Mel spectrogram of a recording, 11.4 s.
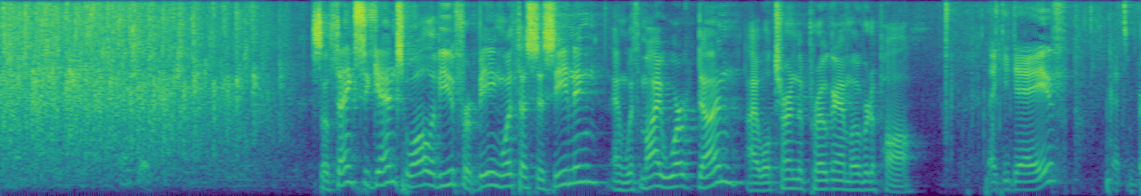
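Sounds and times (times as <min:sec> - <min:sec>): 
audience applause: 0:00.0 - 0:03.1
speech: 0:01.3 - 0:01.7, 0:03.2 - 0:09.2, 0:09.8 - 0:11.3.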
